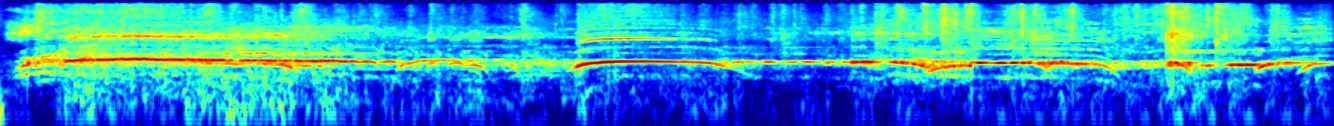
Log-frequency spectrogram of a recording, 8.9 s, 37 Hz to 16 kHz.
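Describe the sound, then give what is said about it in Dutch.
A large crowd cheers and whoops loudly and continuously at a D66 election victory party, with high shouting voices rising and falling over a dense roar of celebration, swelling again near the end. “En zo klinkt het dan bij D66 als de overwinning binnen is.”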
